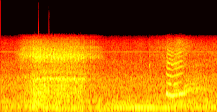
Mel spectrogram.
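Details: Father snoring loudly during sleep, loud enough that a baby nearby was frightened by it; snoring.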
